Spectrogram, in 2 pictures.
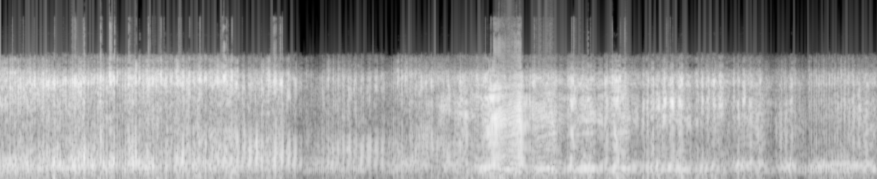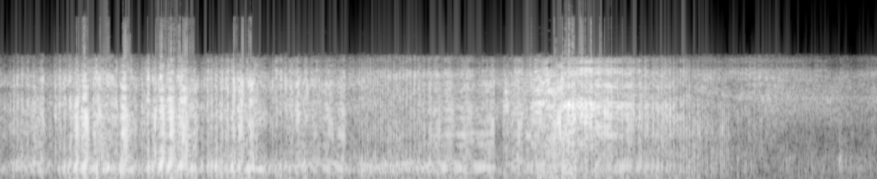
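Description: Small mini-ATV quad engines revving, their pitch rising and falling in repeated sweeps as the throttle is worked. The engine sound fades near the end as the quad moves away.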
